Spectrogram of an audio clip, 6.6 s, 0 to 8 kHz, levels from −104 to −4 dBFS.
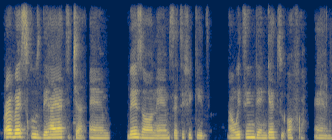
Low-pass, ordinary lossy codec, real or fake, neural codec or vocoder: none; none; real; none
